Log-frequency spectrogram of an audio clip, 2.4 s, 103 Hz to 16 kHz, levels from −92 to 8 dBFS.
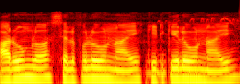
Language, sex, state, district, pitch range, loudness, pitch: Telugu, male, Telangana, Mahabubabad, 130-140 Hz, -17 LUFS, 135 Hz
